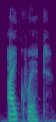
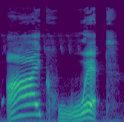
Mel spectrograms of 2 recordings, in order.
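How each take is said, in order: First: It is said calmly, with little energy. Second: It is said excitedly, with more energy.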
